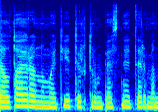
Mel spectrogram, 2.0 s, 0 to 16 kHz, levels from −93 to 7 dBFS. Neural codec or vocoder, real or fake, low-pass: none; real; 14.4 kHz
